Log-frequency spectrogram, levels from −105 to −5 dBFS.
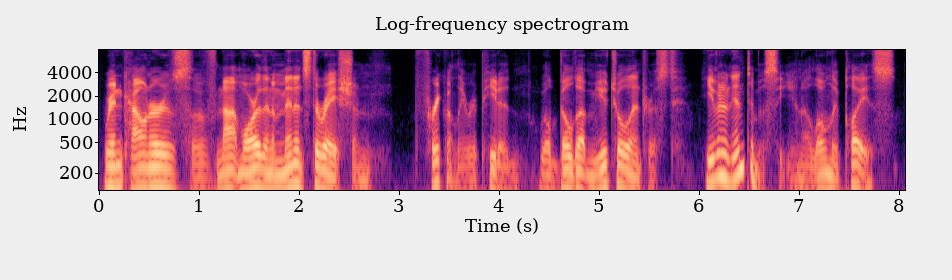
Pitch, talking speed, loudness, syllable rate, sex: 100 Hz, 165 wpm, -21 LUFS, 5.9 syllables/s, male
